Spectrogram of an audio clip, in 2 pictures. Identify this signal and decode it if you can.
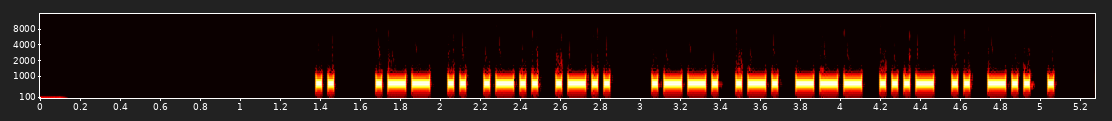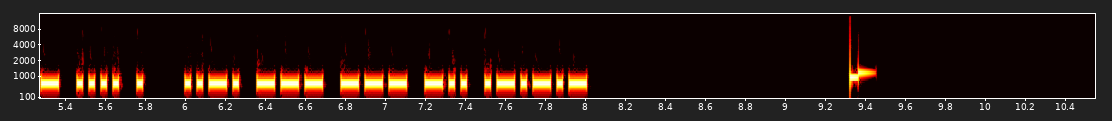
Morse code, heard as a keyed tone, about 40 wpm, 700 Hz. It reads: I WILL PROVIDE THE FOOD.
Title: Sentences from Top 1000 Words - Review Part 3 - 40wpm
